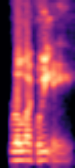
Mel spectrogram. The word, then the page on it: reliquiae: American English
